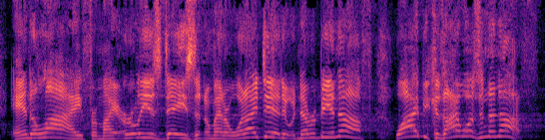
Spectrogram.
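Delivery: high, loud testimony preaching; full-force preaching. Acted. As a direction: cry it out as testimony.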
